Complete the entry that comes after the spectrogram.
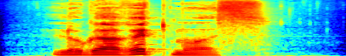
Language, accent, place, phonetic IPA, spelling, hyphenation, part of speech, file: German, Germany, Berlin, [ˌloɡaˈʁɪtmʊs], Logarithmus, Lo‧g‧a‧rith‧mus, noun, De-Logarithmus.ogg
- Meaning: logarithm (for a number x, the power to which a given base number must be raised in order to obtain x)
